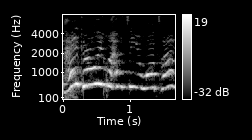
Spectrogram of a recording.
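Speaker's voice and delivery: high, loud, rushed squeal of hello; excited greeting. Retold or imitated. Acquaintance greets her at the store, high excited gush.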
